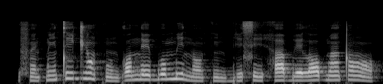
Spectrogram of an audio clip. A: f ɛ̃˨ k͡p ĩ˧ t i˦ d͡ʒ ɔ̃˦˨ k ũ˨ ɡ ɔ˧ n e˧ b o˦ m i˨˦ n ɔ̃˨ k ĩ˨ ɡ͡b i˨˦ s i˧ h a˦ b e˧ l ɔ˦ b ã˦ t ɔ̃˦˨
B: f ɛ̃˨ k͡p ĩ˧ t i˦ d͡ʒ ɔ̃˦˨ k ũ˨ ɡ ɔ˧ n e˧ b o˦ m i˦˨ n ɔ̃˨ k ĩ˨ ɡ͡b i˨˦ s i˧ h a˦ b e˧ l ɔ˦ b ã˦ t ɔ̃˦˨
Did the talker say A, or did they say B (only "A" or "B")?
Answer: B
